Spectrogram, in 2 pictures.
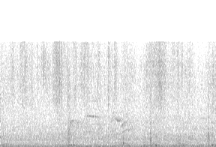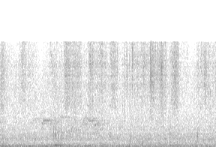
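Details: Donkey at Yuki Park Zoo in Kofu, Japan, munching feed: crisp grinding bites recur in an even rhythm, while thin bird chirps flick in and a low outdoor murmur continues.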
